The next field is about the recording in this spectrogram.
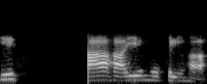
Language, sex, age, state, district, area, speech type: Sindhi, female, 45-60, Maharashtra, Thane, urban, conversation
